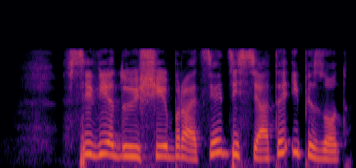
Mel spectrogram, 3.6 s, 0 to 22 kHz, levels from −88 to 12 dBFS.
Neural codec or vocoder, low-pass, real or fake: codec, 16 kHz, 4 kbps, X-Codec, WavLM features, trained on Multilingual LibriSpeech; 7.2 kHz; fake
